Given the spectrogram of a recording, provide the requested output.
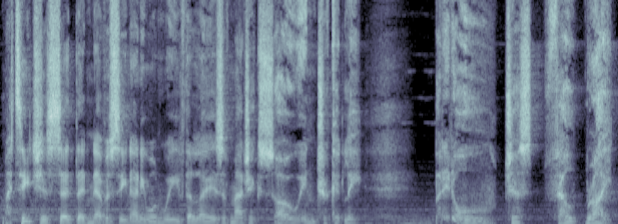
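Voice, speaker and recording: Low-voiced, wry fantasy game hero. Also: male voice, unhurried. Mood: proud, wry. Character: confident, kindly rebel assassin mage, young male hero. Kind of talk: video game dialogue and reflective monologue. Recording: game music behind the voice.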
